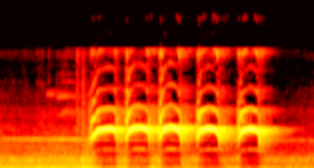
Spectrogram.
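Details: Bar-winged prinia youngster, newly off hand-feeding, learning its voice: five evenly spaced, high, arching whistled notes delivered in a brisk, regular series against a quiet backdrop.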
